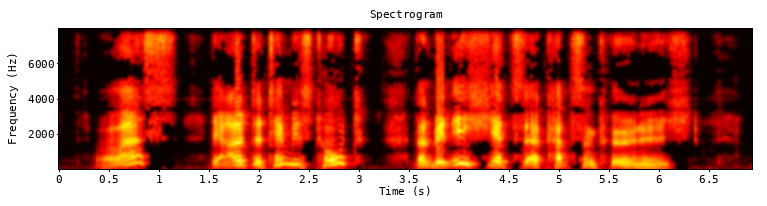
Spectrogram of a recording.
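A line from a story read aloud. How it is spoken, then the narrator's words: Shriek. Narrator (German): Tom kreischte schließlich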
